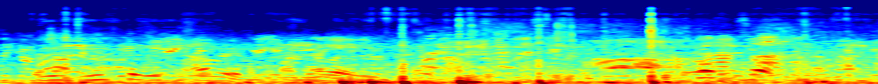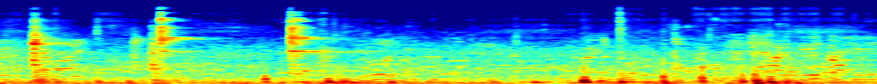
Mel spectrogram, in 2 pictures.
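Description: A football being kicked and bouncing on artificial turf, several dull thuds close together about two to three seconds in and a few sharper strikes later, with players' shouts and calls across the pitch.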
